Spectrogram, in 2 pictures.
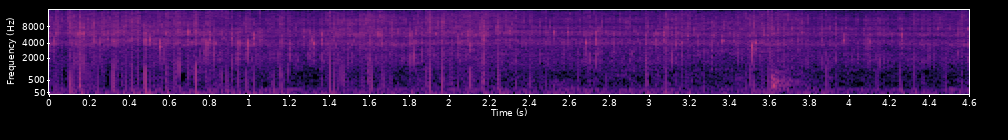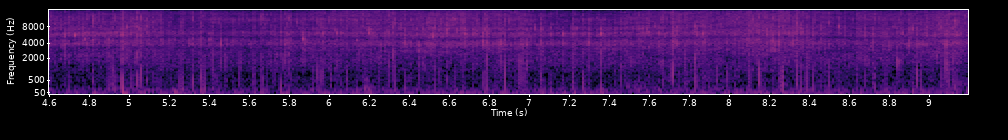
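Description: Cut asparagus frying in olive oil in a non-stick pan: a steady sizzle with many small crackles.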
